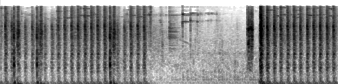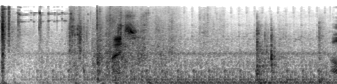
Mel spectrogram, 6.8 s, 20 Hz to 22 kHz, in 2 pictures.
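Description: Bursts of MG82 machine gun fire in Call of Duty Cold War Warzone, loud rapid rattling volleys that stop and restart, with game effects and a voice talking over the gunplay.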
